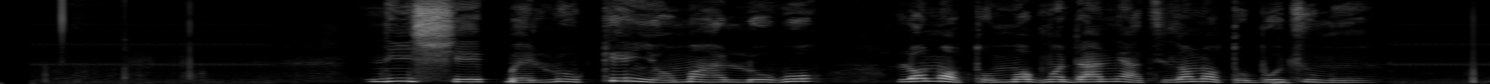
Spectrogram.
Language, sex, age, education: Yoruba, female, 15-29, tertiary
